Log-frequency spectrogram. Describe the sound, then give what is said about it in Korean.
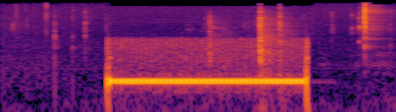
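A telephone dial tone sounds as a call is placed: one steady, unbroken electronic tone lasting about a second, clear and alone, with faint clicks before and after. “전화 한번 걸어보자고요.”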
